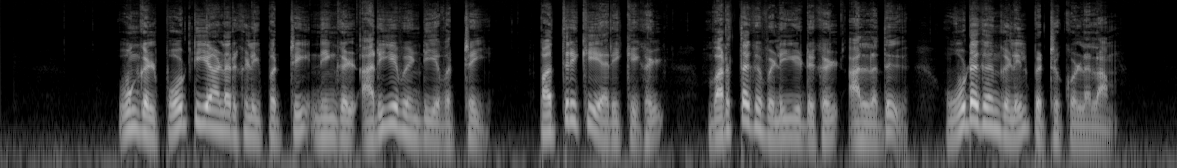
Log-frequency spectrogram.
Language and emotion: Tamil, neutral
